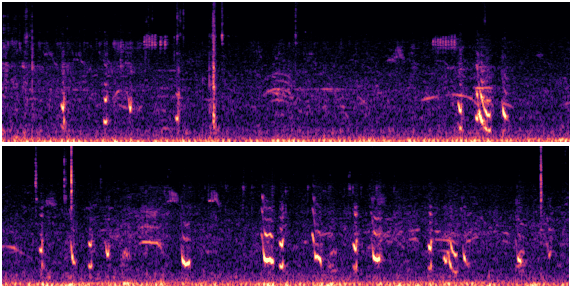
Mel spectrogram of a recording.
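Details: A partridge (teetar) calling in a forest gives short, clucking notes in irregular bursts, several per second at times, over a steady low rumble of background noise.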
